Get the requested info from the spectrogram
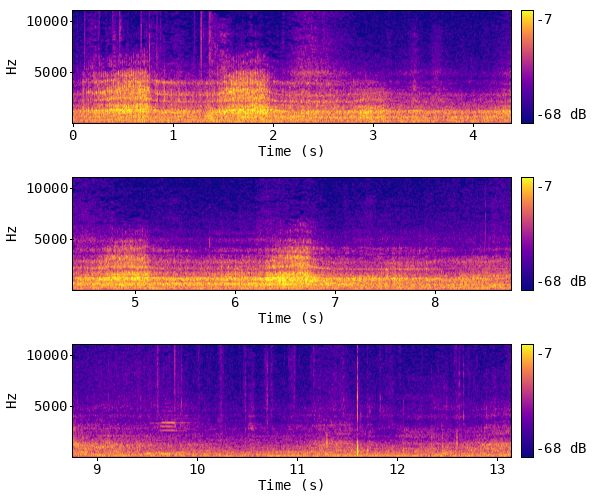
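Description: Outdoor road traffic: several short swells of vehicle noise go by in the first half, then a faint steady low engine hum. A single sharp click comes near the end.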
